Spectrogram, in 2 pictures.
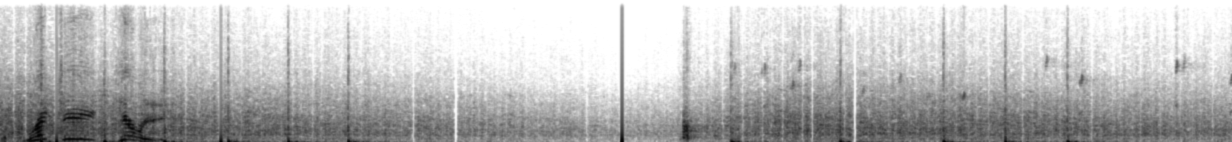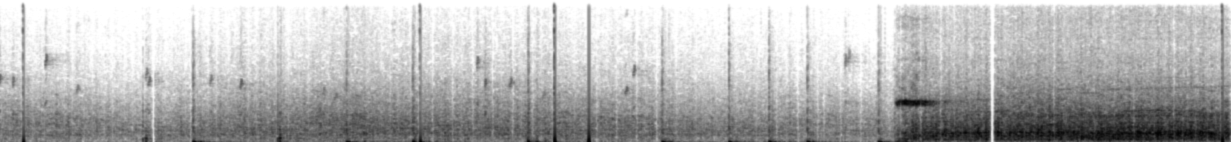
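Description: An arena crowd roars.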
